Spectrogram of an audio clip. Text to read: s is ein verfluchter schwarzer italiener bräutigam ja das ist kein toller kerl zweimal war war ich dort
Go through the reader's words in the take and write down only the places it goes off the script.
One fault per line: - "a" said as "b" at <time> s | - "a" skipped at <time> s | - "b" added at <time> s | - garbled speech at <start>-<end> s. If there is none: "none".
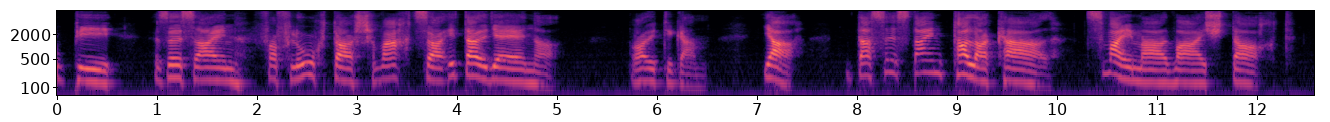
- "kein" said as "ein" at 8.6 s
- "war" skipped at 11.5 s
